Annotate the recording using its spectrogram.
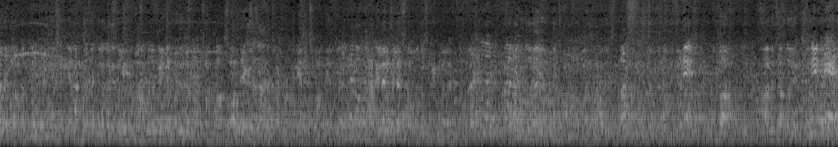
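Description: A man speaks firmly into close microphones.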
